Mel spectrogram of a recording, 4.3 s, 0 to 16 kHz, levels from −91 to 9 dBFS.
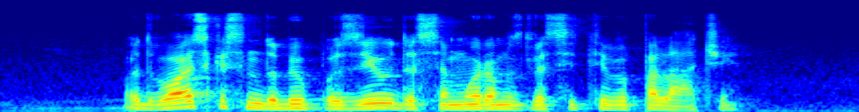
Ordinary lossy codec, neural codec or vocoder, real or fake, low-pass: none; none; real; 9.9 kHz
